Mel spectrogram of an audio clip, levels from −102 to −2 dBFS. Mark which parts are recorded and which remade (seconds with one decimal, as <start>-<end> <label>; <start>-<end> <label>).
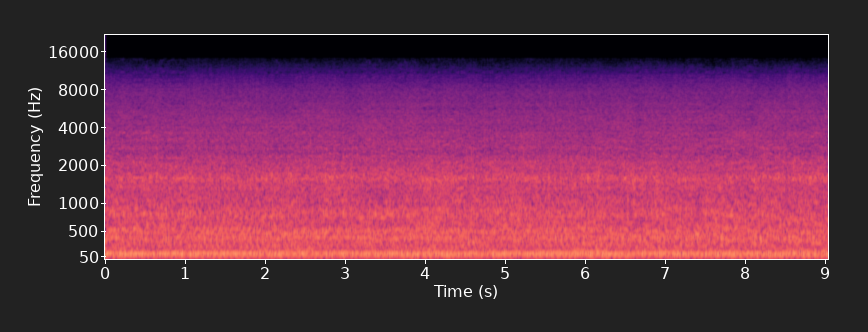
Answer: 0.0-1.0 remade; 1.0-2.0 recorded; 2.0-5.4 remade; 5.4-5.9 recorded; 5.9-9.0 remade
